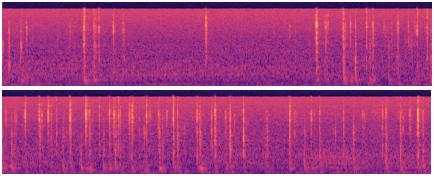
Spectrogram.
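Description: Long nails and fingertips of both hands type on a MacBook Pro keyboard with plastic keycaps in an aluminum body. A few scattered taps give way after about two seconds to quick, steady typing. The clicks are short, bright and dry, over a faint background hiss.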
